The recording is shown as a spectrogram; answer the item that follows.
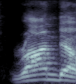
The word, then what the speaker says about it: Rondeau: Did I say it right? Rondeau. I knew that I was testing you to see if you would say it correctly, and you did.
